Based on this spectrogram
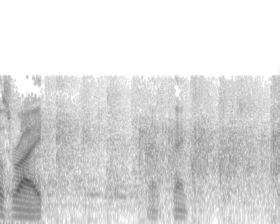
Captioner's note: applause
